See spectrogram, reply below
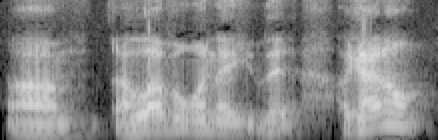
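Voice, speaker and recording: This podcast co-host, a middle-aged man, speaks briskly and expressively in a fairly high voice. The conversation is casual and eager, all about golf, with frequent uses of "you know what I mean."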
